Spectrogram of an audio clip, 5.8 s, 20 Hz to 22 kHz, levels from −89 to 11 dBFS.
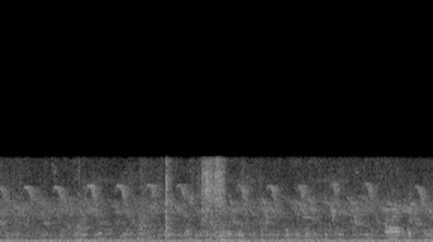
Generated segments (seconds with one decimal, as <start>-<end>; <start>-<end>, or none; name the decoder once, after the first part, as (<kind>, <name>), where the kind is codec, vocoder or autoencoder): none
